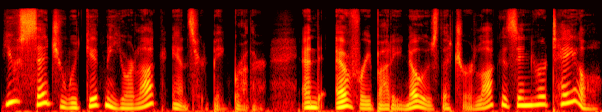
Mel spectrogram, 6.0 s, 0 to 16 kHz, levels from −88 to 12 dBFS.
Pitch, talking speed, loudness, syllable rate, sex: 180 Hz, 210 wpm, -19 LUFS, 5.1 syllables/s, female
